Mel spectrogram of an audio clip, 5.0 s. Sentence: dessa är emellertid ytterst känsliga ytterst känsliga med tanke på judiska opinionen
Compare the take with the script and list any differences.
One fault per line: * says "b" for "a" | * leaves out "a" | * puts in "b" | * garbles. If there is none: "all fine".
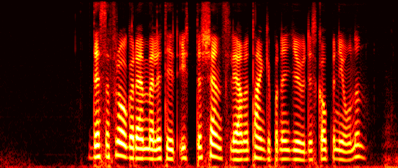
* puts in "frågor"
* leaves out "ytterst känsliga"
* puts in "den"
